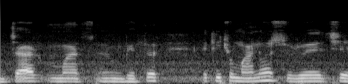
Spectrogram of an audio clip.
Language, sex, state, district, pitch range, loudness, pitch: Bengali, female, West Bengal, Alipurduar, 140-155 Hz, -16 LUFS, 145 Hz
